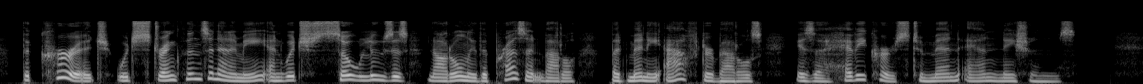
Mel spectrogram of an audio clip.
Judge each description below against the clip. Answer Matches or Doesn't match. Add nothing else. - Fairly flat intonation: Doesn't match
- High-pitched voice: Doesn't match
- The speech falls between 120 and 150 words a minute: Matches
